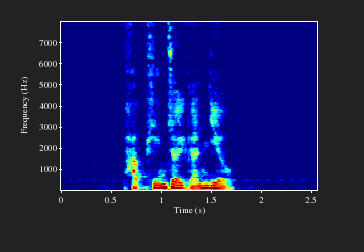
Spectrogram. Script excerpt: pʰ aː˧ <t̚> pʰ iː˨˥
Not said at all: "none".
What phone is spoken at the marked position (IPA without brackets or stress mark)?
k̚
